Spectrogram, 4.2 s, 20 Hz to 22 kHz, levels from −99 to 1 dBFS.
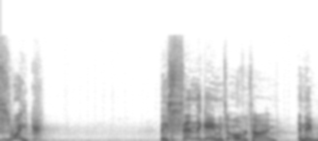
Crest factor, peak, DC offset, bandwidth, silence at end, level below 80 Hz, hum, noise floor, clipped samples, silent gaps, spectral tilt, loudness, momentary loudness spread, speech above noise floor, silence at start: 20 dB; -14 dBFS; under 0.1%; 16.5 kHz; 0 s; under -90 dBFS; none; -73 dBFS; under 0.1%; none; -3 dB/octave; -31 LUFS; 15 LU; 41 dB; 0 s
